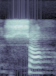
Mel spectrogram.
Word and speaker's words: chat: muette qui manque un chat qu'est ce qu'il a à la fin qu'est ce qu'on a dit puisque au féminin on dit une chatte donc c'est facile il y à un thé le champ ça veut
